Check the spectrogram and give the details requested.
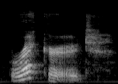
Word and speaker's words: record: just schwa there distance cord is orange but in the word record the stress is on re which is actually red and cord becomes curt pro like a professional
